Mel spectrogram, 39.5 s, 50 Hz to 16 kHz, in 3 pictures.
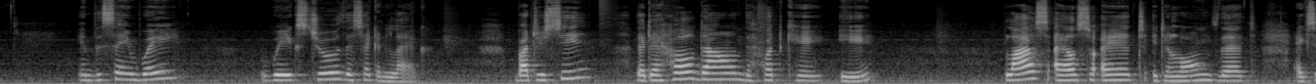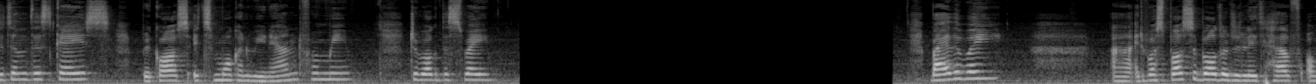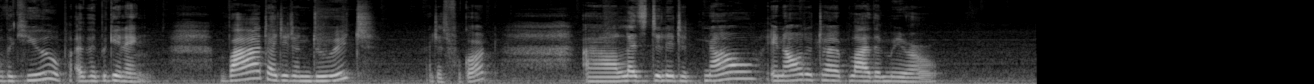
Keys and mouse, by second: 0.9 e, 3.2 s, 3.4 z, 3.7 0, 4.9 Return, 8.8 s, 9.7 click, 10.8 e, 14.5 click, 15.1 e, 16.5 click, 16.9 s, 17.9 click, 32.8 click, 33.6-38.5 drag, 38.5-39.4 middle drag.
